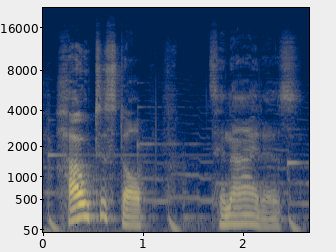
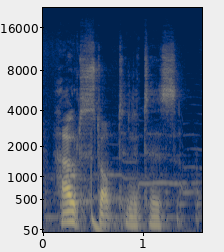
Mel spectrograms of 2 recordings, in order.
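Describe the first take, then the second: First: It is said in an American accent. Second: It is said in a Yorkshire accent.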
